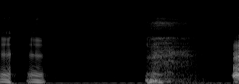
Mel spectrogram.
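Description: A person's voice: a couple of short spoken syllables, then about a second and a half in, a breathy sigh that fades out.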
